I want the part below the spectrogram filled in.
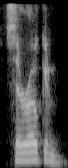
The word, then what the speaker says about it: Sorokin: Ilya Sorokin. He's here. Obviously, he's an RFA after this season. He's making $2 million. Varley's going to get the start in game one against the Rangers. Sorokin better be in the pipes for game two.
